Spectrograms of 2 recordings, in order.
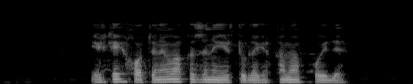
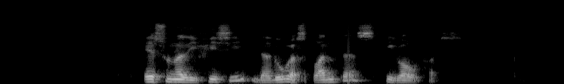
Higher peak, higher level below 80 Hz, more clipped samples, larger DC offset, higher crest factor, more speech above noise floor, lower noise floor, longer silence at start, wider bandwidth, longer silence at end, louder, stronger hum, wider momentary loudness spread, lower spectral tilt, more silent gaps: about the same, -12 dBFS vs -10 dBFS; first, -62 dBFS vs -68 dBFS; neither; neither; about the same, 20 dB vs 20 dB; second, 41 dB vs 54 dB; second, -72 dBFS vs -82 dBFS; second, 0.9 s vs 1.45 s; about the same, 7.8 kHz vs 7.2 kHz; second, 0.65 s vs 1.3 s; second, -32 LUFS vs -28 LUFS; neither; about the same, 8 LU vs 8 LU; about the same, -6.5 dB/octave vs -6 dB/octave; neither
